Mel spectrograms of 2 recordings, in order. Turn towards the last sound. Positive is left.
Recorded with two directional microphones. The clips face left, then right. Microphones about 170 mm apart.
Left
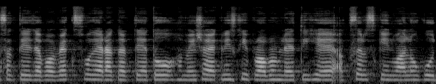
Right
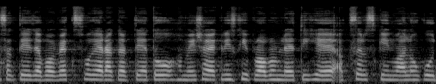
turn(degrees=-20)  # may be behind; listen again after turning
